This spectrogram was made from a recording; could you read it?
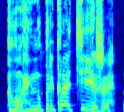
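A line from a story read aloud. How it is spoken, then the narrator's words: Tired, cranky whine. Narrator (Russian): захныкал Эдмунд, который устал, но притворялся бодрым и от этого, как обычно, капризничал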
